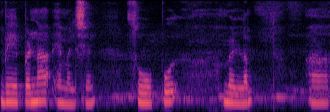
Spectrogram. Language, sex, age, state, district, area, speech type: Malayalam, female, 45-60, Kerala, Palakkad, rural, spontaneous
